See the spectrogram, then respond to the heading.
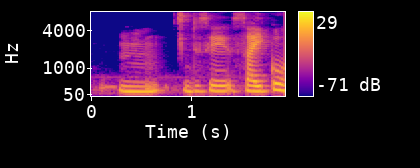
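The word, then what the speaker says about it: psycho: जबकि इंग्लिश में जैसे साइको है तो उसमें P साइलेंट है, जैसे नी है KNE,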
